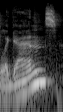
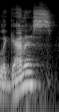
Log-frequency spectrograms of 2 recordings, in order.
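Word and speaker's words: Leganés: to pronounce this correctly I think it's legans or leanis something like that l e g n e s now my Spanish pronunciation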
